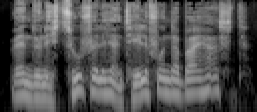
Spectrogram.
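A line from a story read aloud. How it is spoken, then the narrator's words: Plain. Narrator (German): sagte Mo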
